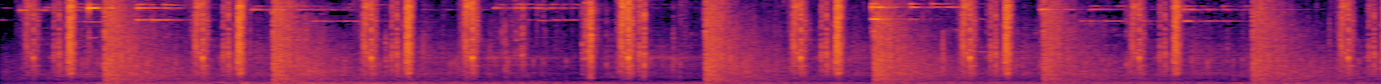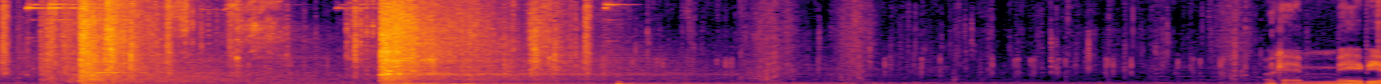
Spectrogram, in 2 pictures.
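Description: Gunfire in Fallout New Vegas, with repeated shots cracking out in a steady rhythm across the scene, a couple of heavier blasts standing out near the middle, all over a constant low rumble of background noise.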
